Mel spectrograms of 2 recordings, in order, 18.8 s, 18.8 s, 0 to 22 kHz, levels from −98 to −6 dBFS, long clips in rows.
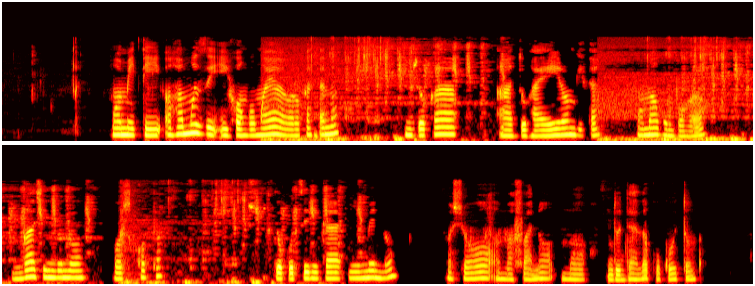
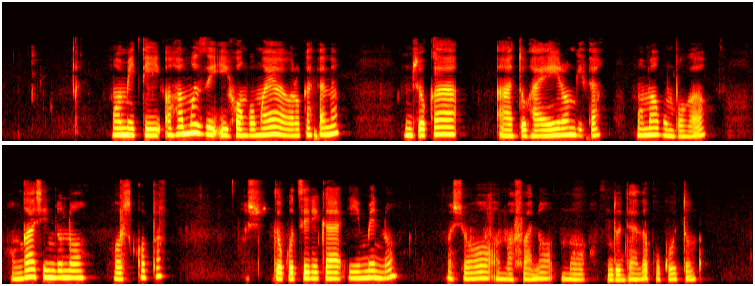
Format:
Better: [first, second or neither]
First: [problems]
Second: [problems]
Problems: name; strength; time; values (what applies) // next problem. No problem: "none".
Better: second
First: noise reduction (classical method Wiener filter)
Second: none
